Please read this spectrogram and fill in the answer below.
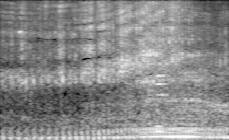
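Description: Motorcycle engine running with a fast, even pulsing note, growing louder in the last half second.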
